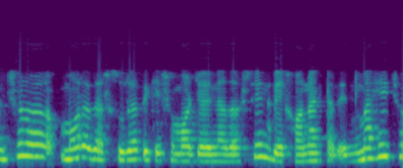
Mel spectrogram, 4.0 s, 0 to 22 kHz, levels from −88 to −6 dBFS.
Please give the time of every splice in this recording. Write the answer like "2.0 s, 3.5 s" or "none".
none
